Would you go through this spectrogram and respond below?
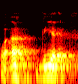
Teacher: واو ہونٹوں کی نا تمام گلائی سے، حمزہ اقصی حلق سے اور ہاں بھی اقصی حلق سے، حمزہ بالجہر ادا ہوتا ہے، ہاں پہ ہمس ہوگا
